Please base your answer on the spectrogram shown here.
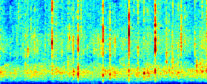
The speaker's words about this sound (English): And let's stand and give this choir a hand for all this beautiful singing that they are doing right now.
